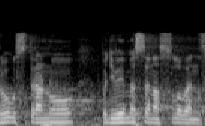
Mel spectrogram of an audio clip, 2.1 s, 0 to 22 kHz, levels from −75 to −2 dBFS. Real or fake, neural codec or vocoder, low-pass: real; none; 7.2 kHz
